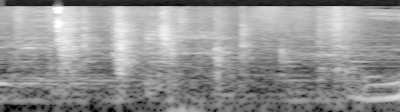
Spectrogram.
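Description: An oven door being handled and pulled open: a few light clicks and one soft low thump.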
